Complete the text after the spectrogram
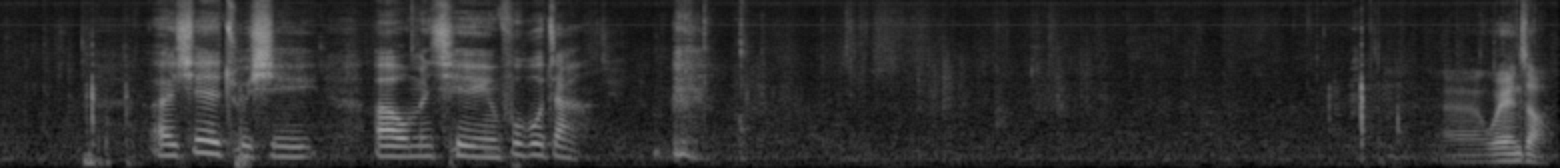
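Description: A woman speaks into a microphone in a calm, formal voice.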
